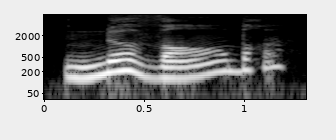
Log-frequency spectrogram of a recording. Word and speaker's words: novembre: Novembre, novembre, novembre. Okay, E-M en, en, novembre, novembre.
